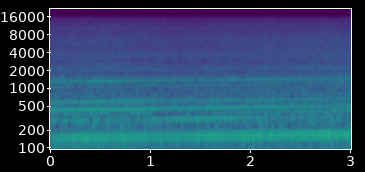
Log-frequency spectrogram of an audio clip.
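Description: A BMW S1000R Sport motorcycle pulls hard in sixth gear, its engine holding a loud, steady whining drone with a sustained tone, heard up close over wind rush and without any talking.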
